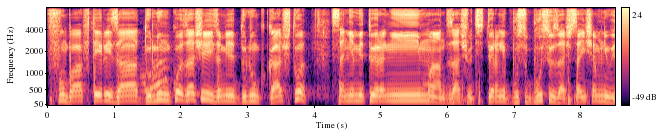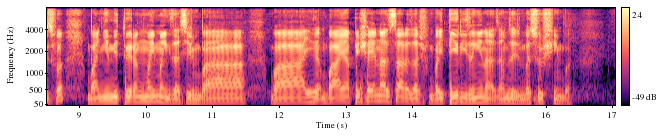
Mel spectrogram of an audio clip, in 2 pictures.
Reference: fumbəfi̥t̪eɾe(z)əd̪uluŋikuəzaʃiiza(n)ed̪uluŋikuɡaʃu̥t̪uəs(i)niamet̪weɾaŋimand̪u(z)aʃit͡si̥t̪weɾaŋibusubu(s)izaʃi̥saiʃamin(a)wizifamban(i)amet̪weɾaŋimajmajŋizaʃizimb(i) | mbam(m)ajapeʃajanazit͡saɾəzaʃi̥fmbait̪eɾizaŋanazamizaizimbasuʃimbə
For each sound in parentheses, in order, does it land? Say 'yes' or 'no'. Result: yes, no, no, yes, yes, no, yes, no, no

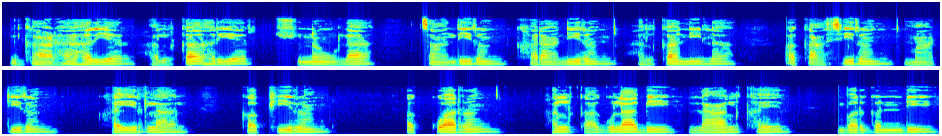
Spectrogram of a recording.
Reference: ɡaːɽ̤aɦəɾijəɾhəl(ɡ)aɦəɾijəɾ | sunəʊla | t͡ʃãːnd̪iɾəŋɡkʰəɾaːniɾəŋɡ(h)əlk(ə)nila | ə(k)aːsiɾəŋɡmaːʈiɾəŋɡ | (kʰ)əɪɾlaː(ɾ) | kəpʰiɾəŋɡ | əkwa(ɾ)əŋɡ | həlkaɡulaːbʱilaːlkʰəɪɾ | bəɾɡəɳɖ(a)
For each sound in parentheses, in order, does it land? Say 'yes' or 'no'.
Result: no, yes, no, yes, yes, no, yes, no

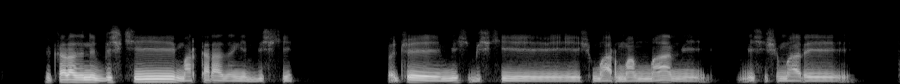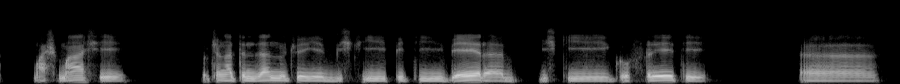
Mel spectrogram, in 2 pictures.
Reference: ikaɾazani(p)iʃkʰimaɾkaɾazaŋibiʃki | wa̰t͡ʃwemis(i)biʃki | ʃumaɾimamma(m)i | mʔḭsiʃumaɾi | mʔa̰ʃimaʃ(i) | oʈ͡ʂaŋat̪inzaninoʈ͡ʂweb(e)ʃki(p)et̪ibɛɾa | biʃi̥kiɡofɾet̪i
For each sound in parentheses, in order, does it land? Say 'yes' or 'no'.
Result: no, yes, yes, yes, no, yes

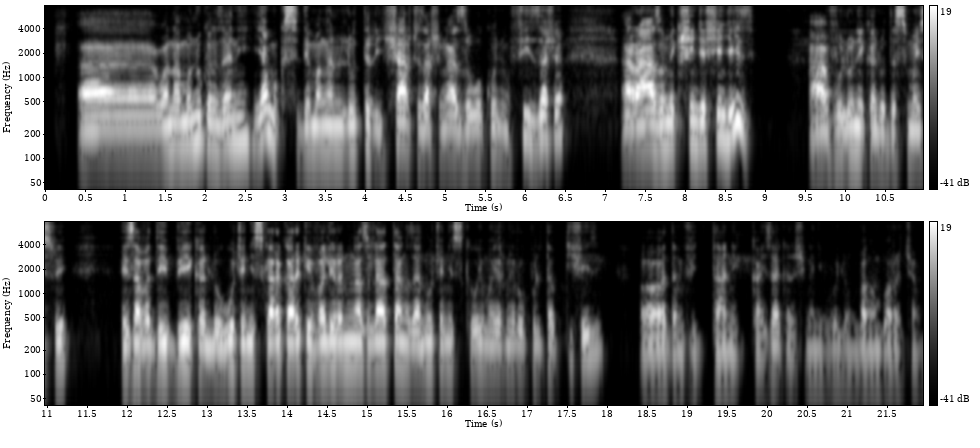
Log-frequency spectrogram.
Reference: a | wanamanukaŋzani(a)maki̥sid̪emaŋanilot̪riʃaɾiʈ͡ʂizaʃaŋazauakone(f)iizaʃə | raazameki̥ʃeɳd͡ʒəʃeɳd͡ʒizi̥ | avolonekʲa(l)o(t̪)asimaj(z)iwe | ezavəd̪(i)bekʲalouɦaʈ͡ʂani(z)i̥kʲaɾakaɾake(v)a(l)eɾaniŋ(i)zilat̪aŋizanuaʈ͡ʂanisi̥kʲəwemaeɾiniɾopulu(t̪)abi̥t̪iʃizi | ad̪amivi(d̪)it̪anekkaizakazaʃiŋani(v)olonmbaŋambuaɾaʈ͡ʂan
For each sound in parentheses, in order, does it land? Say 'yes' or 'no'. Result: yes, yes, yes, no, no, no, no, yes, yes, no, yes, yes, yes

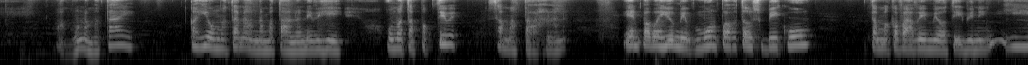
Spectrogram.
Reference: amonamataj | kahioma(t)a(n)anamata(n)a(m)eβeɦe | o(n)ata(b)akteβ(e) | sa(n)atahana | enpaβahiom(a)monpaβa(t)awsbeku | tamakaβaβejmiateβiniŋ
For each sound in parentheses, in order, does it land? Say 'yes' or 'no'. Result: yes, yes, yes, no, no, no, yes, no, no, yes

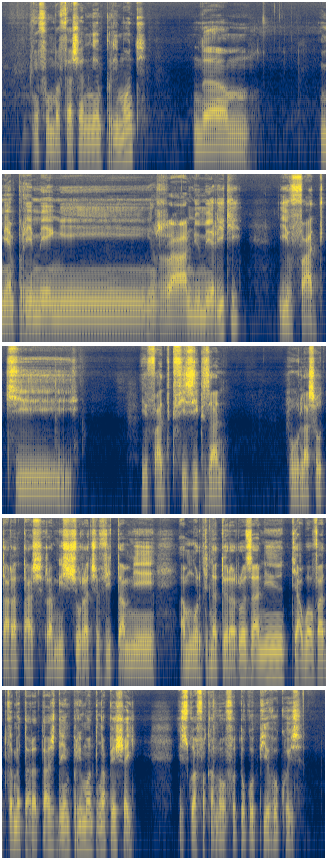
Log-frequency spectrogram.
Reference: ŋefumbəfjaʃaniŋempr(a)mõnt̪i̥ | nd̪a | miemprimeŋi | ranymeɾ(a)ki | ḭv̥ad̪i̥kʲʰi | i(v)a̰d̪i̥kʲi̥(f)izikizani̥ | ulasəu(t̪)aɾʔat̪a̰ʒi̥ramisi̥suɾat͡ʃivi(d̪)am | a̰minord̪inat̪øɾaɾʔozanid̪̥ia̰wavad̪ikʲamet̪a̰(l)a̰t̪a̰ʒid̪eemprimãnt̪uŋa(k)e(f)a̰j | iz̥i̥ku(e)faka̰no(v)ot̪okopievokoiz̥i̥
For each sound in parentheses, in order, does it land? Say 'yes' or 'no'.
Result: no, no, yes, yes, yes, no, no, no, no, no, no

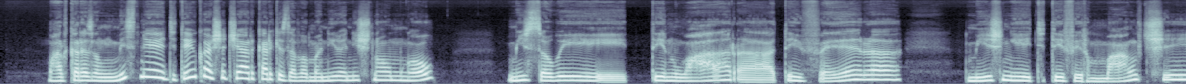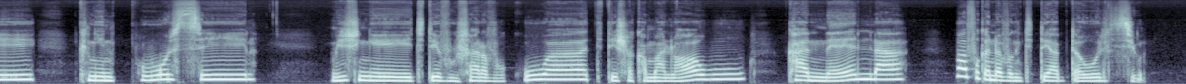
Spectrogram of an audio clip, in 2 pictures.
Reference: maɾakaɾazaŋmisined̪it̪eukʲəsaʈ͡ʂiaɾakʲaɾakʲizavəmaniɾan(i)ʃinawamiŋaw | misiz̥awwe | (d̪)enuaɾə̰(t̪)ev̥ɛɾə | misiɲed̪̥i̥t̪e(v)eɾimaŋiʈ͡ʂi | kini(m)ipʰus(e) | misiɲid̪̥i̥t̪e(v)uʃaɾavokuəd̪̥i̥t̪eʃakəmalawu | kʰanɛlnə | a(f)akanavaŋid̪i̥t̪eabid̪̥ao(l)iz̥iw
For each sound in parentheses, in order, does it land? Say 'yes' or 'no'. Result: yes, no, yes, yes, no, no, yes, yes, yes

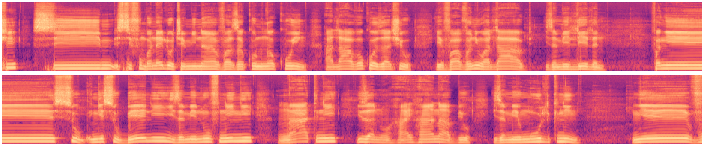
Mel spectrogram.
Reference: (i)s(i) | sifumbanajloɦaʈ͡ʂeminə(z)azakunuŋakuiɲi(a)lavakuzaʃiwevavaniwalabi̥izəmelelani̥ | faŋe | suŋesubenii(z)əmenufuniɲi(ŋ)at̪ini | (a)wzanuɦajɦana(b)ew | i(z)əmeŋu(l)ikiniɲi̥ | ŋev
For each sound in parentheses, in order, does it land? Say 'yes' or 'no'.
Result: yes, yes, no, yes, yes, yes, no, yes, yes, yes

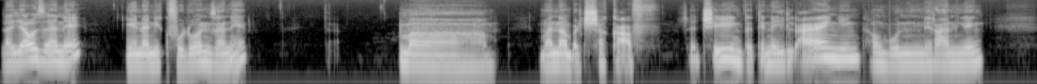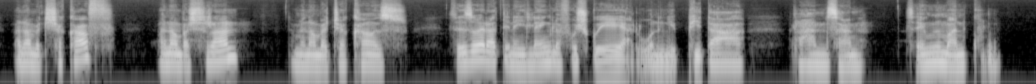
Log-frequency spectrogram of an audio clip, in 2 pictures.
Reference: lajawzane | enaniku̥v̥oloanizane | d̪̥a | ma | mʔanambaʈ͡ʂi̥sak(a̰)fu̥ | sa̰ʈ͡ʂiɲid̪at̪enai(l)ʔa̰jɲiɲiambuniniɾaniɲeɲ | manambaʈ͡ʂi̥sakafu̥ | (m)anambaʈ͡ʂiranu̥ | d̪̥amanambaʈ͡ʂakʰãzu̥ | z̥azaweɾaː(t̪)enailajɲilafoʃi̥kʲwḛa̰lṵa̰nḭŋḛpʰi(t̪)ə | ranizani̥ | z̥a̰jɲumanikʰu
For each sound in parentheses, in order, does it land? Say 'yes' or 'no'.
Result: yes, yes, yes, yes, yes

